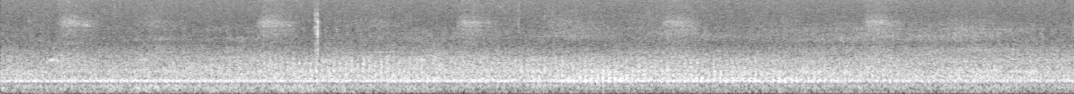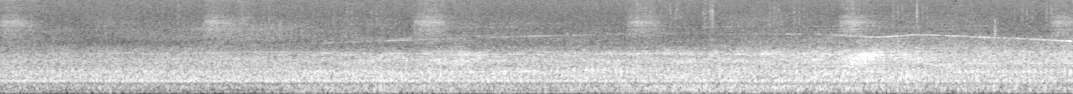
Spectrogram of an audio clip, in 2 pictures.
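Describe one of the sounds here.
A jet engine roars steadily as a fighter plane approaches.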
